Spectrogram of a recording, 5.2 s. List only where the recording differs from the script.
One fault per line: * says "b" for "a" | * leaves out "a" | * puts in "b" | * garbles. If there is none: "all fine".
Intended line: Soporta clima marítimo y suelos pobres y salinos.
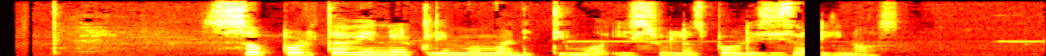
* puts in "bien el"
